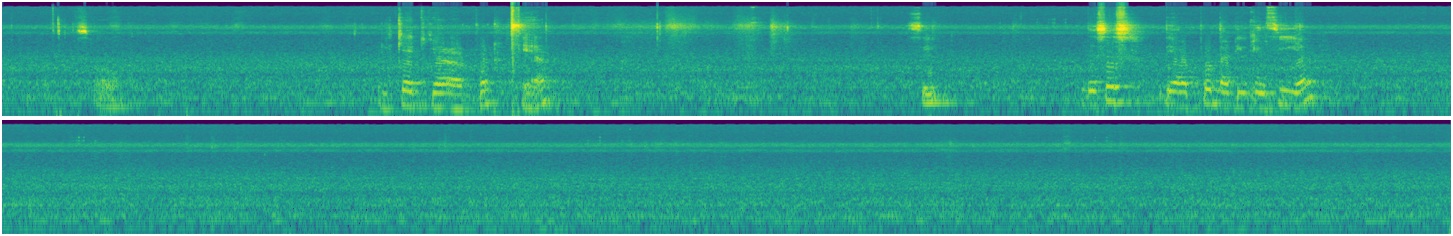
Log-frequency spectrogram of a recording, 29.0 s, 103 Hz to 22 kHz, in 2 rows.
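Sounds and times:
low hum: 0:00.0 - 0:28.9
steady background hiss: 0:00.0 - 0:28.9.

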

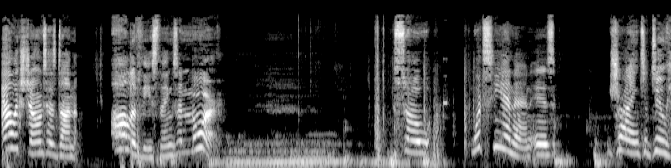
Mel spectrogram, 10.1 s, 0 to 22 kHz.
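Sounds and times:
vehicle rumble inside car: 0:01.8 - 0:06.7.

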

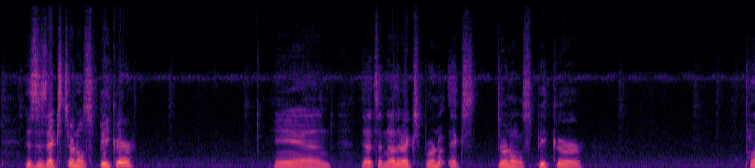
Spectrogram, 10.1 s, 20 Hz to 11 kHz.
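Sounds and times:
low hiss: 0:00.0 - 0:10.0.

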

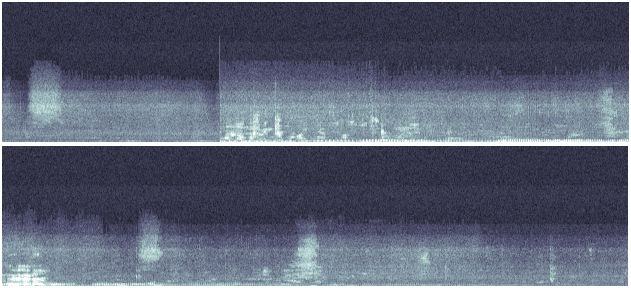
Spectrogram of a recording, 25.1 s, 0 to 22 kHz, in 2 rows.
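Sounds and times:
vehicle engine running: 0:04.4 - 0:23.0
people's voices: 0:04.4 - 0:25.0.

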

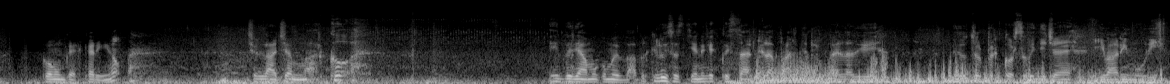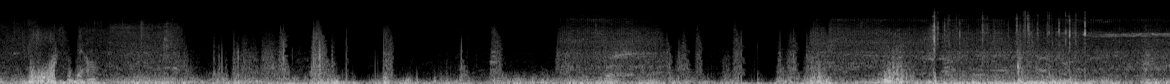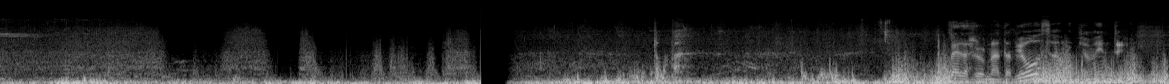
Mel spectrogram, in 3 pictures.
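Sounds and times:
wind buffeting microphone: 0:00.0 - 0:35.0
bike knocks and rattles: 0:03.0 - 0:06.6, 0:19.0 - 0:24.0.

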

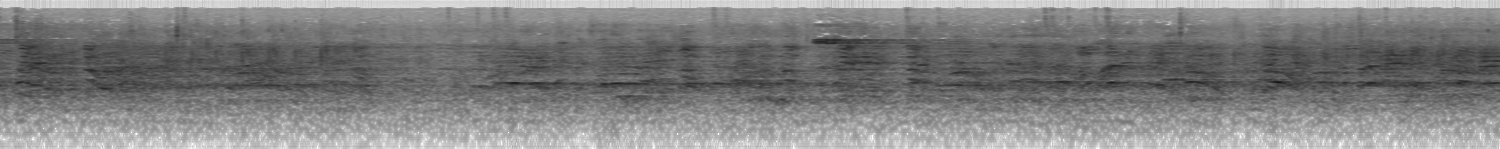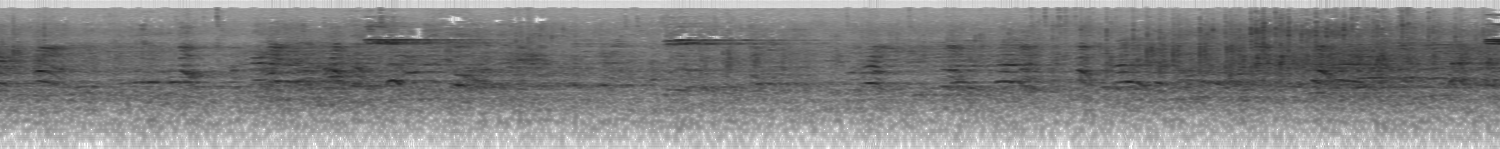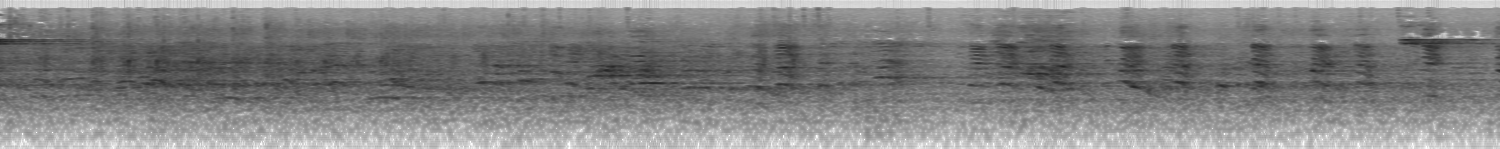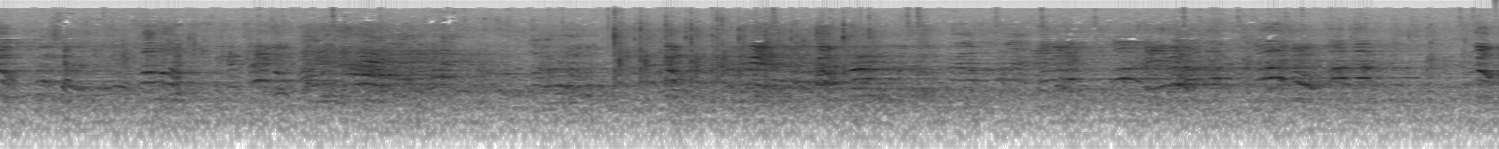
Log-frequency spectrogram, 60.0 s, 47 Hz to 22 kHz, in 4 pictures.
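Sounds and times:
people shouting in echoing hall: 0:00.0 - 0:59.9
claps: 0:25.4 - 0:35.6, 0:51.1 - 0:54.2, 0:59.1 - 0:59.9.

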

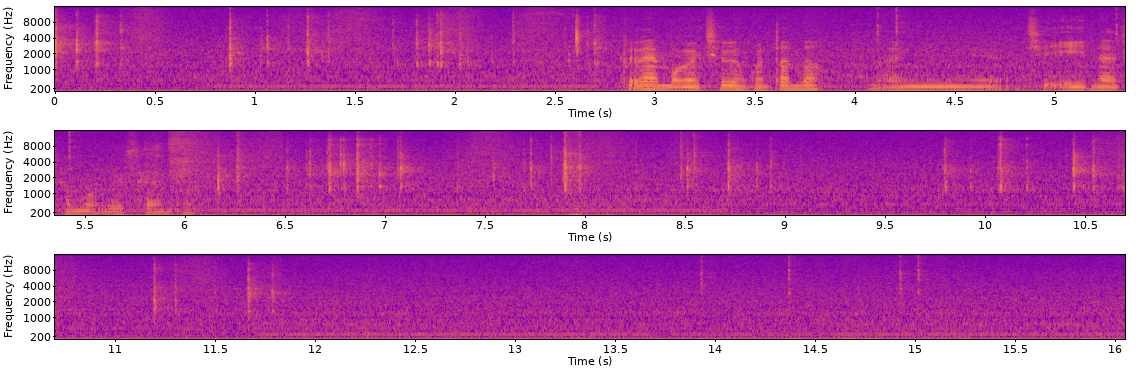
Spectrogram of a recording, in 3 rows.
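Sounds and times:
typing on computer keyboard: 0:00.0 - 0:02.8, 0:06.1 - 0:09.0, 0:09.8 - 0:11.9.

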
